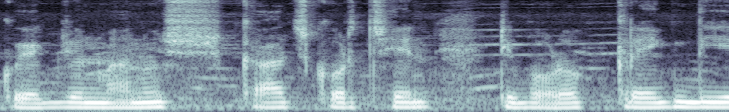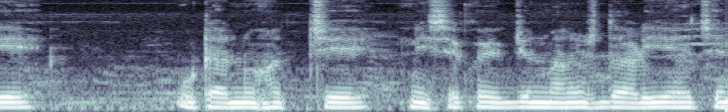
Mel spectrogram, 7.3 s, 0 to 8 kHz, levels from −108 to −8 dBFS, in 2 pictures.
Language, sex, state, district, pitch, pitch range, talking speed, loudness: Bengali, male, Assam, Hailakandi, 130 Hz, 130-135 Hz, 125 wpm, -13 LUFS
